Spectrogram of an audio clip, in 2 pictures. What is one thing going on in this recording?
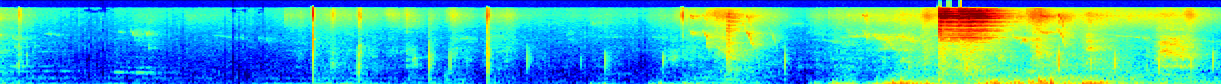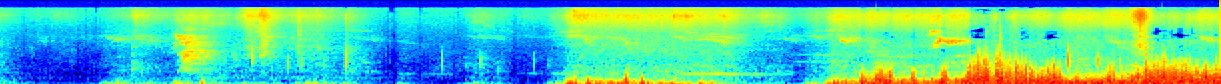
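Pigeons coo on overhead wires.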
